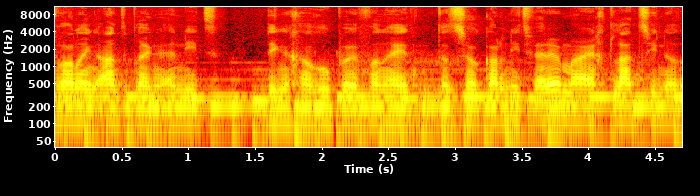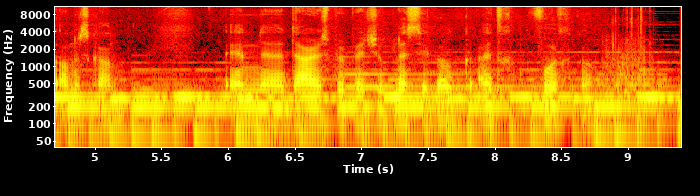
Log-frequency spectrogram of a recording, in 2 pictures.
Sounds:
music, speech

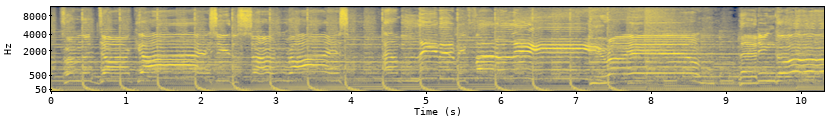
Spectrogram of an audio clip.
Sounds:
soul music, music

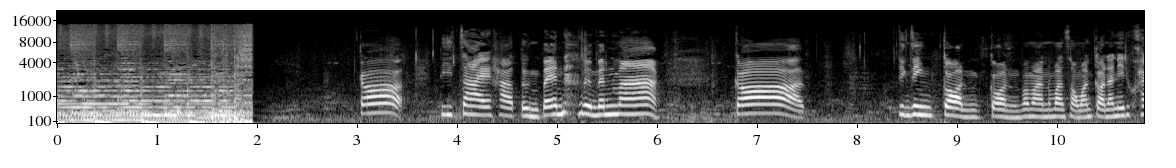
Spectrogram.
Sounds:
speech, music

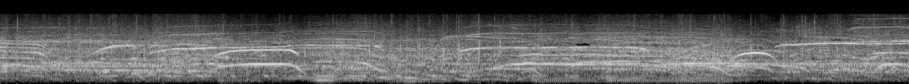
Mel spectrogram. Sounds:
crowd, people crowd

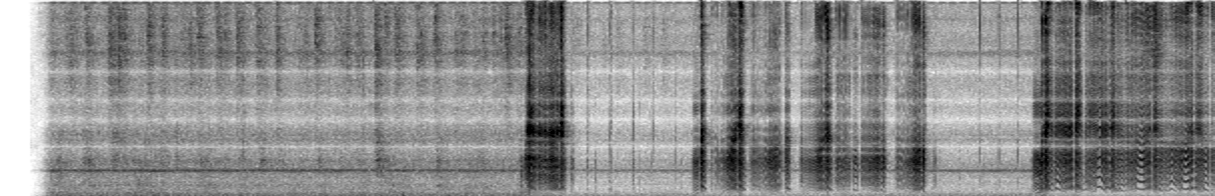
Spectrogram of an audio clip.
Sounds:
animal

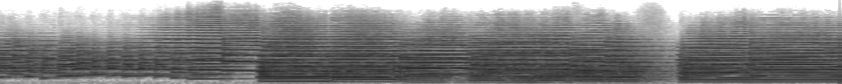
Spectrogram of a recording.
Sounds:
french horn, brass instrument, trombone, trumpet

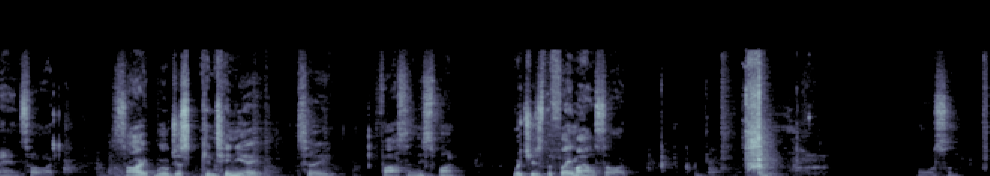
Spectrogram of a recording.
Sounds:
speech, inside a small room

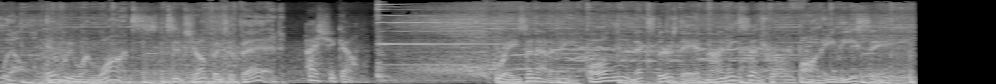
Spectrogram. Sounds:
music, speech

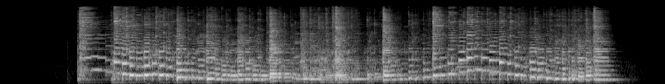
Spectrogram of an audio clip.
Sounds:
musical instrument, music, acoustic guitar, guitar, strum

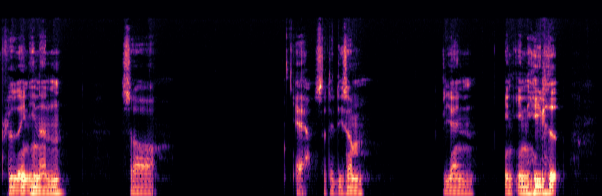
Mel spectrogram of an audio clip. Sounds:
speech

